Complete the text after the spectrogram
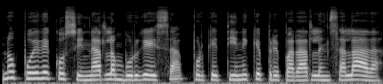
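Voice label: No Puede Cocinar Hamburguesa Preparar La Ensalada, Spanish, female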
